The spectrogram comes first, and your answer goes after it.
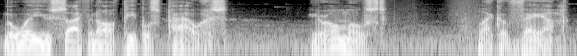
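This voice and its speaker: Grim, extremely deep-voiced vampire hunter. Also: male voice, big pitch swings, takes it slowly, creaky, soft background music, exaggerated voice. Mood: cool menace. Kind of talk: video game voice acting.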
